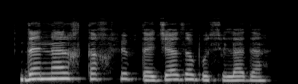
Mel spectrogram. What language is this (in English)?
Pashto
